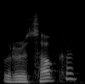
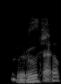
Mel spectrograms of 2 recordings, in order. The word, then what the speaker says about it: Rusalka: I'm doubt I'm get pronouncing it right, but Rusalka? Rusalka? Rusoka.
